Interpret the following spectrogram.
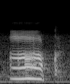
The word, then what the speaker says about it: आँख: नाक और मुख दोनों से होगा, तो हम इसको बोलने में हमारे दूसरा होगा ना उच्चारण। आँख कैसे पढ़ेंगे?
